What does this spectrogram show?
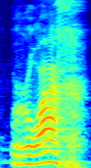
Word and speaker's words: ruach: se pronuncia nepe porque la ch en hebreo es j nep y la palabra espíritu es ruaj se escribe ruach entonces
